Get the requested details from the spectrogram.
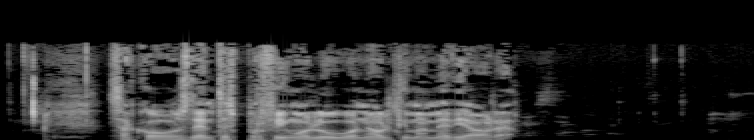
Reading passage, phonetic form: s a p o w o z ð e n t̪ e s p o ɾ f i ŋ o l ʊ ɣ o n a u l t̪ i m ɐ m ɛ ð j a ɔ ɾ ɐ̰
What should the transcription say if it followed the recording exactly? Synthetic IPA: s a k o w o z ð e n t̪ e s p o ɾ f i ŋ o l u ɣ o n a u l t̪ i m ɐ m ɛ ð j a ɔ ɾ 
